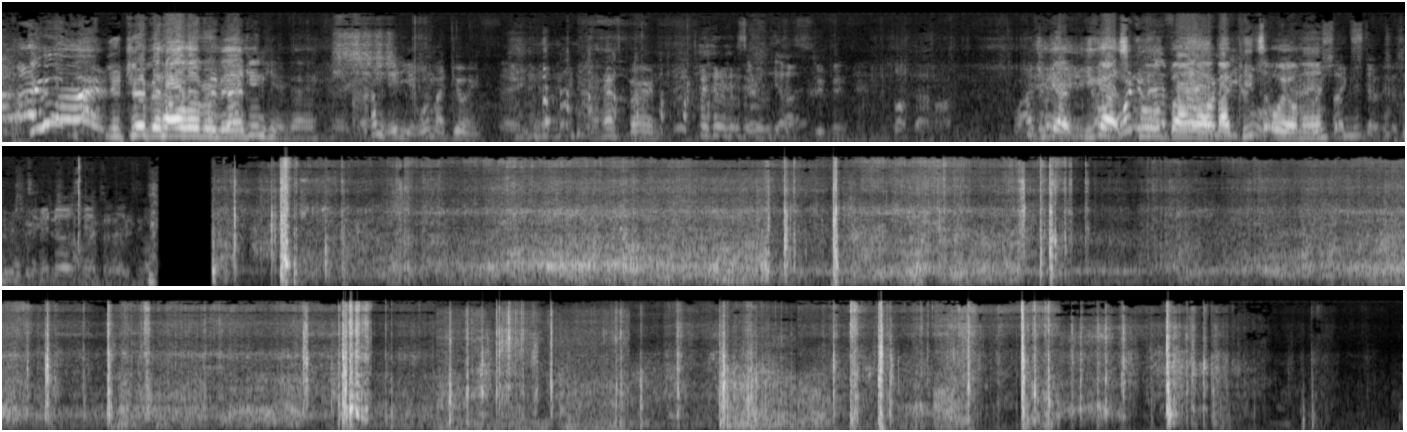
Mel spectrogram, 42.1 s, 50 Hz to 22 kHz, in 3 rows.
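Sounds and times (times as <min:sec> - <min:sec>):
skateboard pops and landings: 0:16.2 - 0:20.6, 0:21.2 - 0:25.0, 0:28.2 - 0:41.3
skateboard wheels rolling: 0:16.2 - 0:41.9.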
